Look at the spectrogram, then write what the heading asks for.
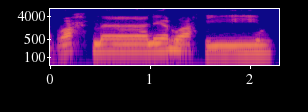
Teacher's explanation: رحمان اور رحیم دونوں میں را کے ساتھ ہا کو ملانا ہے ہمیں.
